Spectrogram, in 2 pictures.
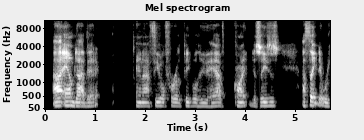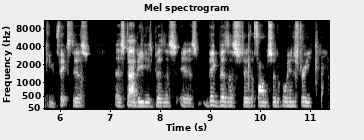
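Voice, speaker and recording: A man speaks at a moderate pace in a medium pitch, his intonation fairly even and his voice somewhat breathy. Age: 60s. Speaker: political candidate. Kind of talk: live stream monologue. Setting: live video stream. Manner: halting, repetitive fillers.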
